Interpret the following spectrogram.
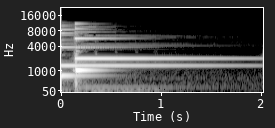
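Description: A bell-like chime sound effect: two quick strikes a fraction of a second apart, then a clear ringing tone that fades slowly away.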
